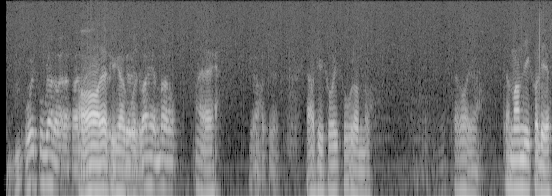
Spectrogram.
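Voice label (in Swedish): Hölö Södermanland, dialekter; Folkminnen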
